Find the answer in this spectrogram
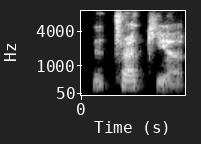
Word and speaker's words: trachea: Trachea. Trachea, yes. I Another one. the language Italian helped me to read this presentation because CHE in Italian pronounced que so algo Similar.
